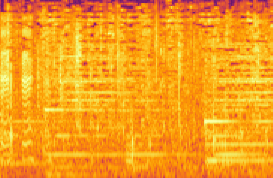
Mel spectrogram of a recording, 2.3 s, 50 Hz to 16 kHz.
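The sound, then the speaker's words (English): Horse hooves clip-clop in a steady rhythm as a horse pulls a tourist carriage through a park in Manhattan, with voices talking at times over the hoofbeats. “They've been giving carriage rides since the park opened in 1858. Oh, wow. All the horses that you see in this park, they all live in stables right here in Manhattan.”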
